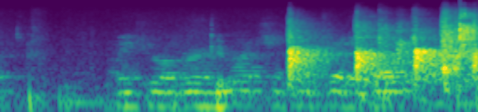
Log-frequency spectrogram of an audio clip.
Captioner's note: applause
